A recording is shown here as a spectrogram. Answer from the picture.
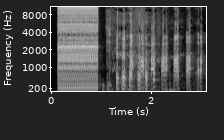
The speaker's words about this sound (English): This is the Craig fail buzzer.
